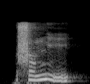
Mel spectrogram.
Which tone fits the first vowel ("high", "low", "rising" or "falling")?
rising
